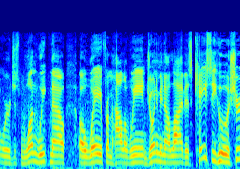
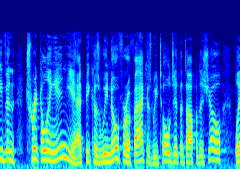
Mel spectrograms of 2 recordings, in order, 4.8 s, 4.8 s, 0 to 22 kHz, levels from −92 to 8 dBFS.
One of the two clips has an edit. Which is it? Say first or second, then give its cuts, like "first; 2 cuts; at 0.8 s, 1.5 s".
first; 1 cut; at 2.9 s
